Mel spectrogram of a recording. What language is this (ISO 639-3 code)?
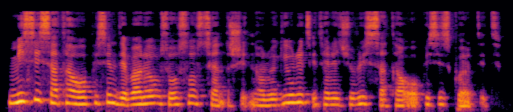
kat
